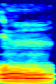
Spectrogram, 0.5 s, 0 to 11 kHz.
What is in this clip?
Speech > Solo speech
Frustrated Ahhh 2
Subject : Mid 20s male, when frustrated I let out a cheesy "AHHH" like a sigh. Date YMD : 2025 June 14 Location : Albi 81000 Tarn Occitanie France. Hardware : Tascam FR-AV2, Shure SM57 with A2WS windcover Weather : Processing : Trimmed in Audacity.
